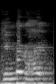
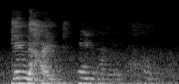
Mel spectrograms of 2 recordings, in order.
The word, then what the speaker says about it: Kindheit: Likha yahi tha aur pronounce galat kara. Koi baat nahi. Wohi kaam hai mera. Don't worry. So, beschreiben. And Kinderheit nahi. Kindheit.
